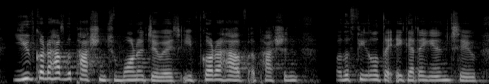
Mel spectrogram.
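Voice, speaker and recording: A somewhat breathy woman with a Geordie accent, talking at a very fast pace. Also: medium pitch for a woman. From northeast England. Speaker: esports broadcaster. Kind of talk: panel discussion. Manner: animated.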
